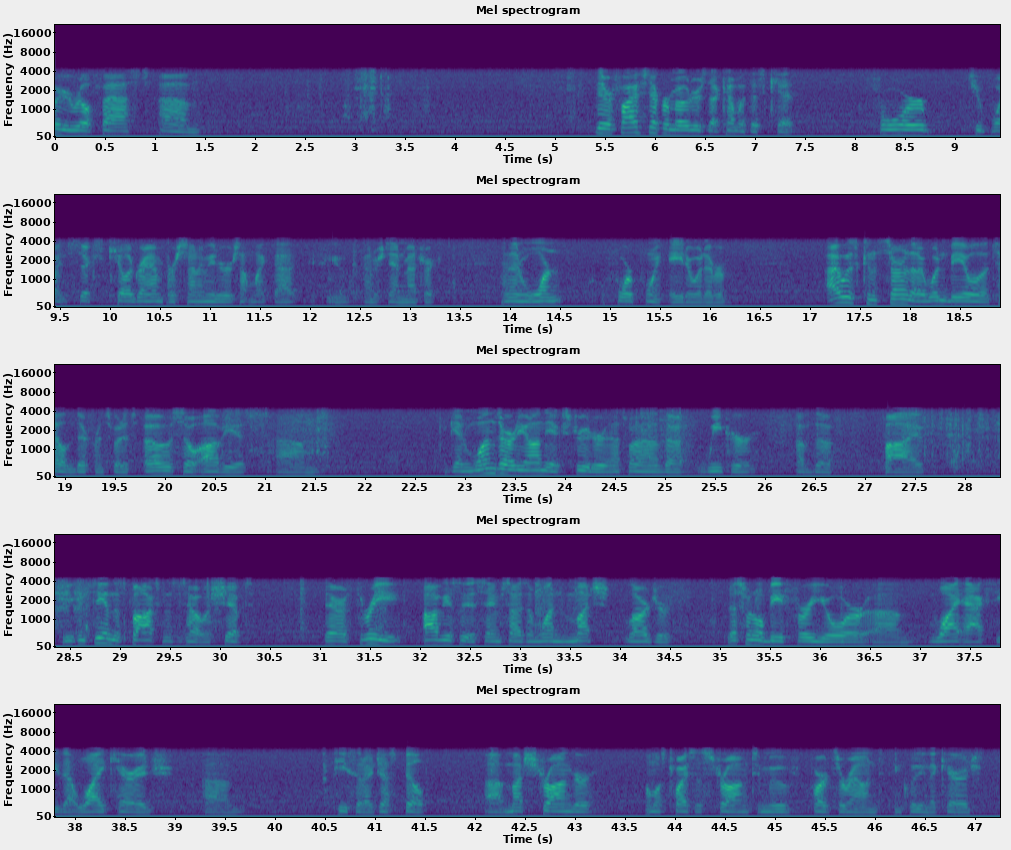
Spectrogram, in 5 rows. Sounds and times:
Speech: 0:00.0 - 0:01.5, 0:05.4 - 0:07.5, 0:08.2 - 0:16.3, 0:17.2 - 0:21.7, 0:22.8 - 0:30.4, 0:31.0 - 0:39.8, 0:40.5 - 0:47.2.

